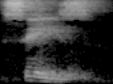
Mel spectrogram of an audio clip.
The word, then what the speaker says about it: says: now yes anyway s says says so the first is is pronounced as a shock the second s is pronounced as a Z so the word is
